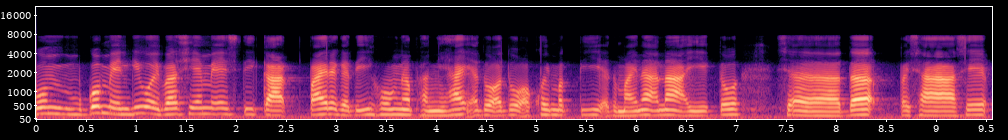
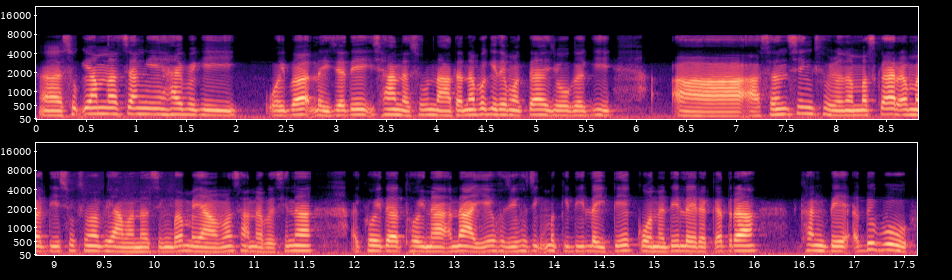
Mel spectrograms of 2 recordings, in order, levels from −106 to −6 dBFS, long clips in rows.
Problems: none marked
